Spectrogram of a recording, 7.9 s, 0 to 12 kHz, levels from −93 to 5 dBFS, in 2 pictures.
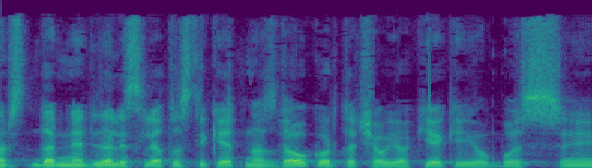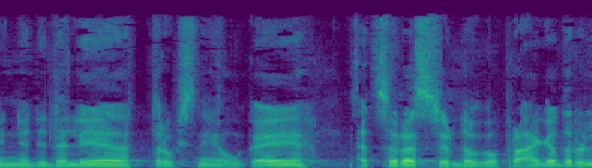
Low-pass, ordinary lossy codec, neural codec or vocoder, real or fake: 10.8 kHz; AAC, 48 kbps; vocoder, 44.1 kHz, 128 mel bands every 256 samples, BigVGAN v2; fake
